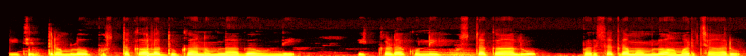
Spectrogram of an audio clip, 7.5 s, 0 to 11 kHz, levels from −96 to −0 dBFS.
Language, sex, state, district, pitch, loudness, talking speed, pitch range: Telugu, female, Telangana, Mahabubabad, 215 Hz, -15 LUFS, 80 wpm, 190-225 Hz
